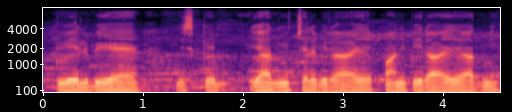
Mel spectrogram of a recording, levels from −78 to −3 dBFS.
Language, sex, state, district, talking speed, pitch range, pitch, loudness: Hindi, male, Uttar Pradesh, Shamli, 210 wpm, 95-100 Hz, 95 Hz, -18 LUFS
